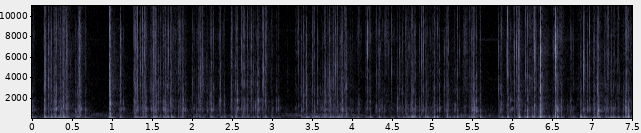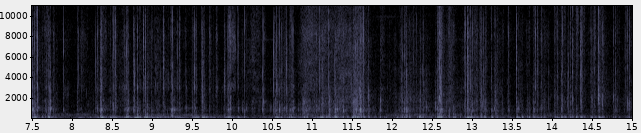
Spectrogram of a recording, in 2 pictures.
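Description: A silver laptop with a keyboard of plastic keys is held in both hands while fingertips type and tap on the keys. The result is a steady, dense run of short, dry clicks and taps with a soft low thump under a bright clatter, each click dying out almost at once.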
